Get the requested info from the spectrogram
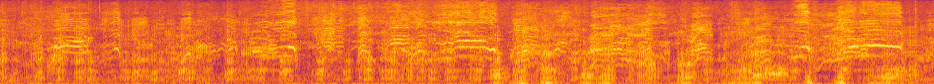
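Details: A group of pigs gives short nasal oinks and grunts, many broken by sharp rising squeals, in a busy and noisy pen.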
